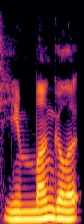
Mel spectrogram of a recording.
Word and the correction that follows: homunculus: is that how you say it? – Homunculus? – Homunculus.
